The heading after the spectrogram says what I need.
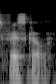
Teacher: In British English, the stress is on the first syllable, fiss. The second syllable is weak and not prominent. It's cal. So it's fiscal. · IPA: /ˈfɪs.kəl/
